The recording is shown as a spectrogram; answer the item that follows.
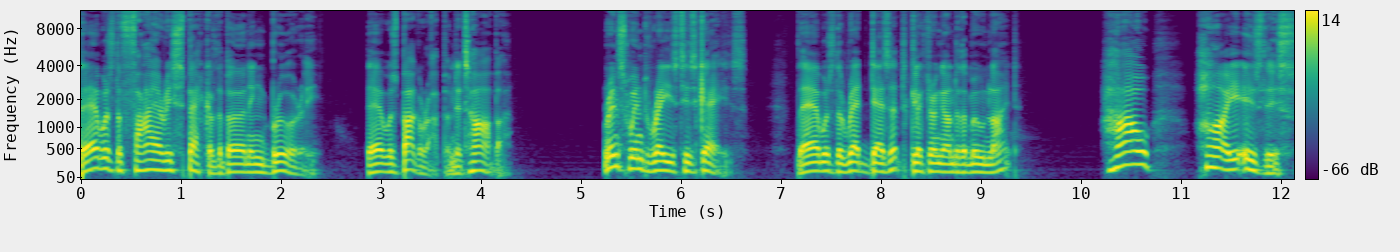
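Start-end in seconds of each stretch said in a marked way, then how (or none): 10.2-12.1 high croak, drawn way out, very slow. A character looking over the tower's edge asks how high it is; croaking. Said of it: "he croaked".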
